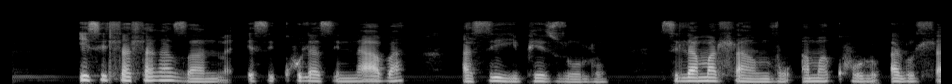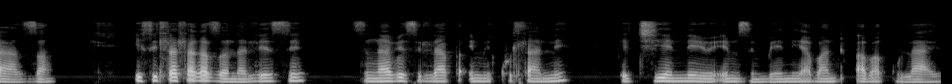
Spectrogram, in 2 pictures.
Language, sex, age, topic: North Ndebele, female, 36-49, health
